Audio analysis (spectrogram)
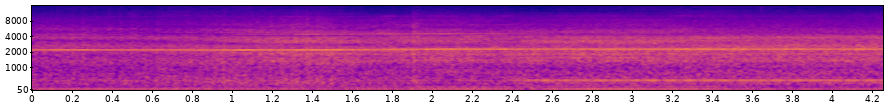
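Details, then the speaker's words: Hoover WindTunnel self-propelled vacuum on carpet at high setting, self-drive switched on: steady high whine over motor rush with a second lower tone cutting in halfway; runs very oddly, won't turn off normally, cause unclear. "let me turn this to on for the self Drive yes it it runs very oddly and of course it doesn't turn off normally that's kind of weird"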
